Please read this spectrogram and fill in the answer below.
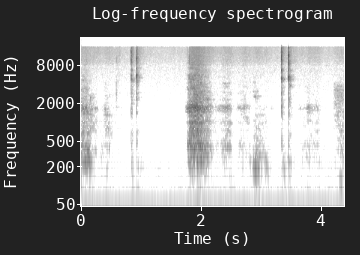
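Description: Near silence with faint computer mouse clicks: a quick double click about a second in and another near the end, with a soft breath between them.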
